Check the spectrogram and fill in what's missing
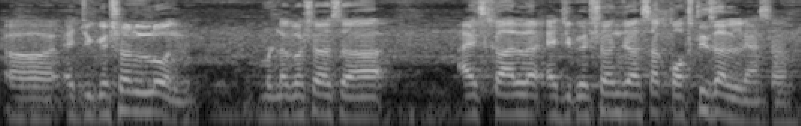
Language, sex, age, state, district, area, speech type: Goan Konkani, male, 18-30, Goa, Quepem, rural, spontaneous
